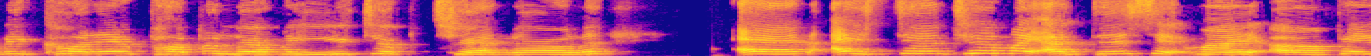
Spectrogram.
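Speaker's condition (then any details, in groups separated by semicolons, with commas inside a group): Cerebral palsy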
